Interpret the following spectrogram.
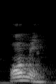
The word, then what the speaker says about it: homem: E você só não pronuncia, você não pronuncia. Se você tirar isso aqui, ó, homem, você consegue pronunciar do mesmo jeito. Homem, hino. Homem sem H, hino sem H. Do mesmo jeito. Não precisa do H não.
